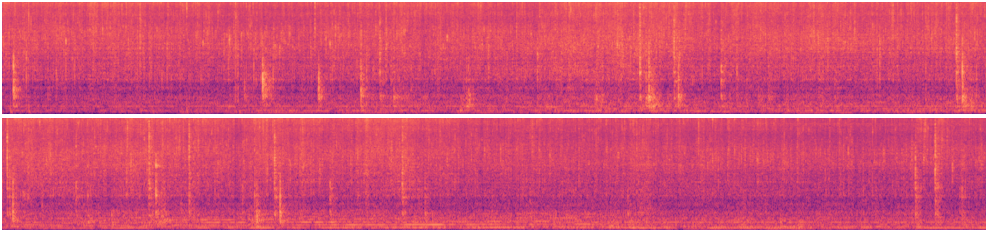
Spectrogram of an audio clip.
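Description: Sliced potatoes sizzling in hot cooking oil in a pan, a steady hiss, while a spatula spreads and turns them, its scrapes and taps on the pan coming every few seconds.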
